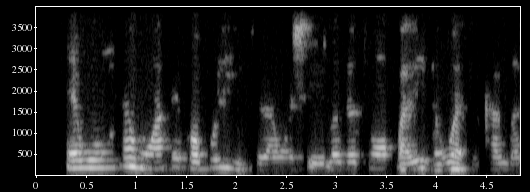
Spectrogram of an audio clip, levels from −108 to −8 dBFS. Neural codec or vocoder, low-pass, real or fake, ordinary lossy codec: none; 3.6 kHz; real; Opus, 24 kbps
